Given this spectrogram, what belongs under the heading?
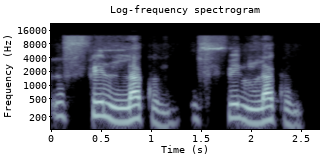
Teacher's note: দেখেছেন এখানে নুন সাকিন, তাহলে তানবিন ও নুন সাকিনকে বিনা গুণনায় মিলিয়ে পড়তে হবে। তাহলে এখানে গুণনা হবে না, অথচ এই লামের সঙ্গে মিলিয়ে পড়তে হবে।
